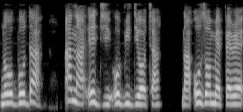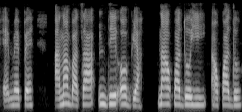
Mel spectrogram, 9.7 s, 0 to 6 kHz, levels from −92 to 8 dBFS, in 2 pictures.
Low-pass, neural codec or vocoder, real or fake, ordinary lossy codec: 5.4 kHz; codec, 16 kHz, 8 kbps, FunCodec, trained on LibriTTS, 25 frames a second; fake; MP3, 48 kbps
